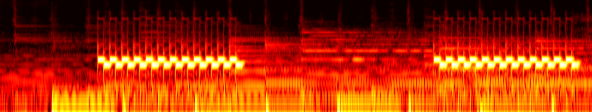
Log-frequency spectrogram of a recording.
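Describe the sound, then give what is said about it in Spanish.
A mobile phone ringtone sounds in two loud bursts of a rapid, high-pitched electronic trill, with low sustained tones underneath throughout. “En eso suena su celular y es su jefe.”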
